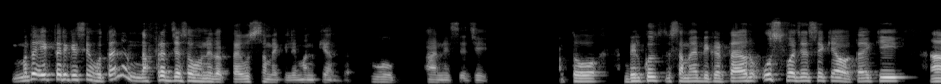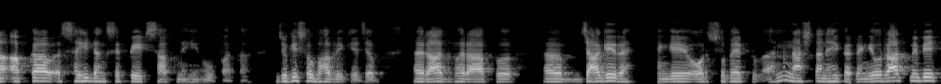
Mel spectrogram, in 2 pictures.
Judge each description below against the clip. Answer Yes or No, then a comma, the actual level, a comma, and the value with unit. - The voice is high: No, medium, 140 Hz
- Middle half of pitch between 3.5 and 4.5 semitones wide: Yes, average, 3.9 semitones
